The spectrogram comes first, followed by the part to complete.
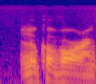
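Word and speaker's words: leucovorin: It's Luca Vorin, right? Luca Vorin.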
